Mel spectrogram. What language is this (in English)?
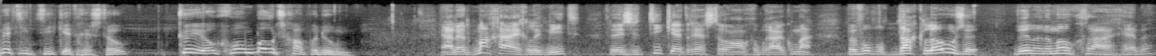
Dutch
